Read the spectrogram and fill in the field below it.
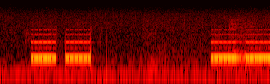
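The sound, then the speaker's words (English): A telephone ringing tone heard down the line as someone phones the army, two double rings in the classic brr-brr pattern separated by a pause, steady and clear with faint background hum and no talking. “I'd better let it ring a bit longer. There's bound to be somebody there. I'm phoning the army.”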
